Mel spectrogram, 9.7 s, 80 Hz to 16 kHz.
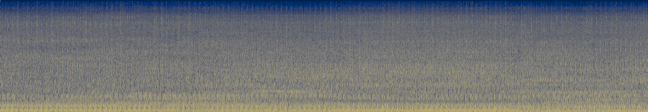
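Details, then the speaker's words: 1944 Ford 2N tractor, first start after carburetor cleaning: steady low idle with a light regular tick, about three or four per second; source of the tapping unconfirmed. "boy listen to this he just I don't know it sounds Ticky to me it really sounds Ticky"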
